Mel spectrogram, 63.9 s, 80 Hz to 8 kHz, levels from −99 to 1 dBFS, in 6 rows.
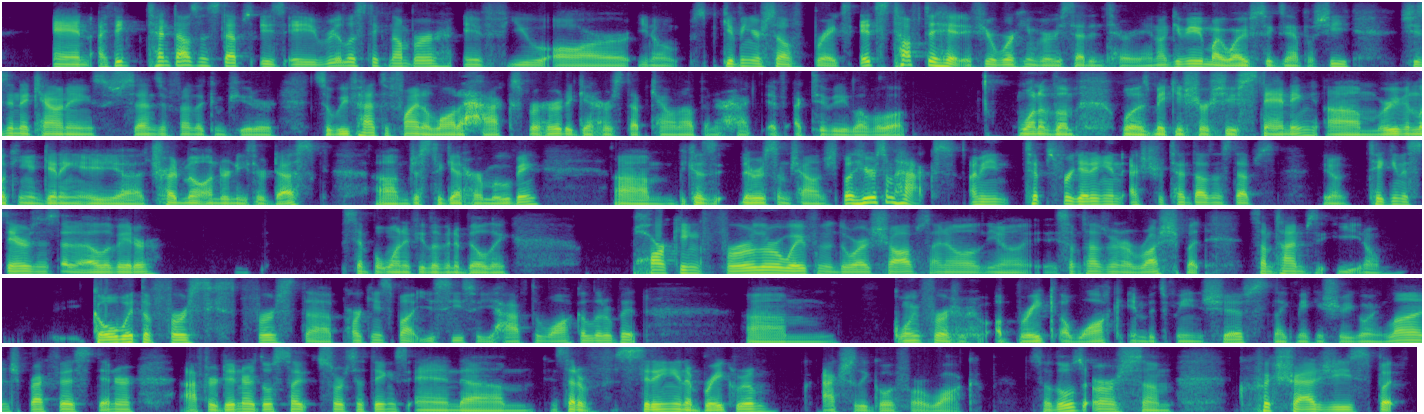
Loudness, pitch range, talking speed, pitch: -20 LUFS, 90-115 Hz, 200 wpm, 100 Hz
